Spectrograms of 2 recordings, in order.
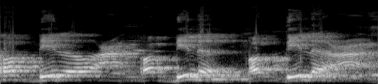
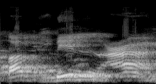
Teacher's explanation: Ditahan bil a. Jangan bil ya. Enggak boleh dipantulkan ya. Bukan huruf qalqalah.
